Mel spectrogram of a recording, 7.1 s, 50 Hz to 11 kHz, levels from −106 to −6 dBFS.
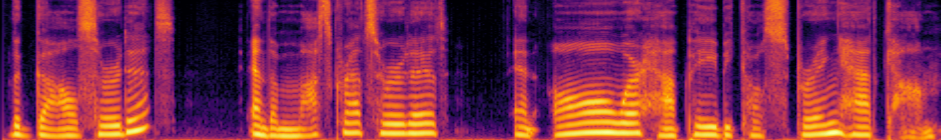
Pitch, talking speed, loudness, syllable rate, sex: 190 Hz, 145 wpm, -17 LUFS, 3.8 syllables/s, female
